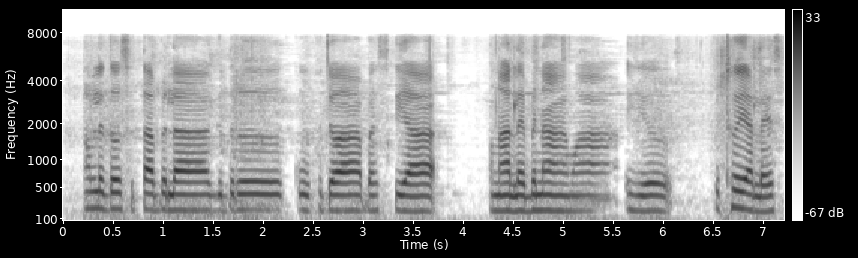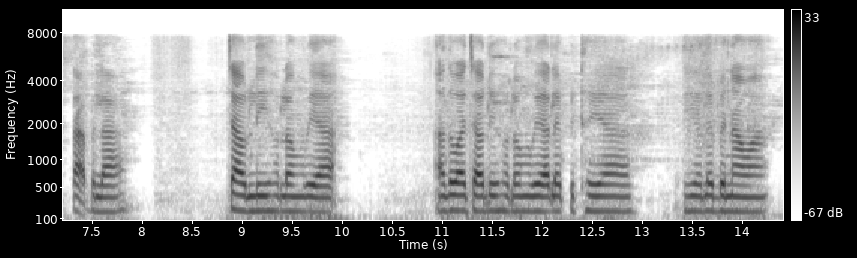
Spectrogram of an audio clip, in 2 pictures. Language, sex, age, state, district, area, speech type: Santali, female, 30-45, West Bengal, Malda, rural, spontaneous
